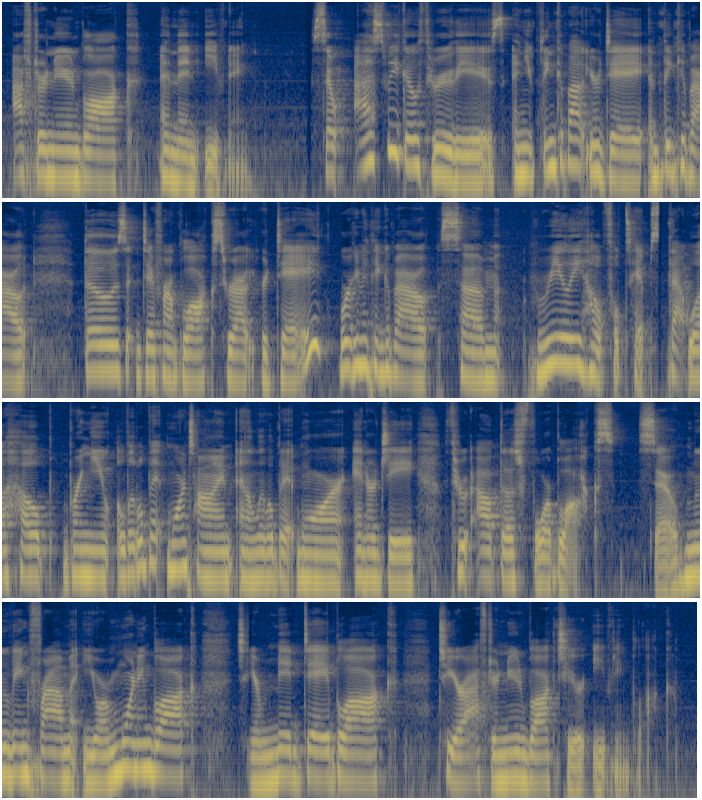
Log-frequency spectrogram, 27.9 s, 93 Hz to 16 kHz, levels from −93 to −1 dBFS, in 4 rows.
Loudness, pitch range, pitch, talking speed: -27 LUFS, 145-175 Hz, 160 Hz, 155 wpm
